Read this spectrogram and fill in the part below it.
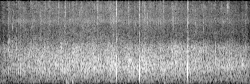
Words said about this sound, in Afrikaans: Manne, kan ons vir die vrouens 'n lekker hande klap gee.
